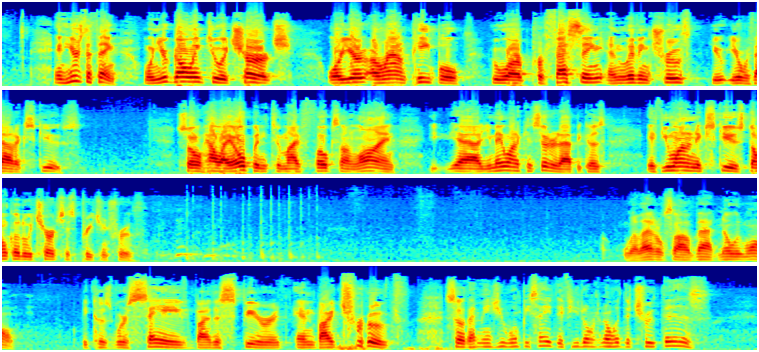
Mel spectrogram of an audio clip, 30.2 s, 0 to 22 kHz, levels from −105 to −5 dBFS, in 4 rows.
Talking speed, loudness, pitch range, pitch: 165 wpm, -12 LUFS, 135-180 Hz, 155 Hz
